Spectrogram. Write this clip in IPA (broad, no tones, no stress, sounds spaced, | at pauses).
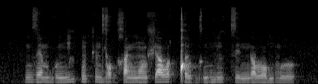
n z ɛ m b ʊ ŋ i lʲ p ũ t͡ʃ ə̃ d j ɔ ɡ χ æ ŋ ũ lˠ ʃ æ lˠ ʊ ǃ ə l ɡ ʌ ɡ m b ĩ lʲ t͡s ɪ ŋ ɪ lˠ u ɡ m ʊ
